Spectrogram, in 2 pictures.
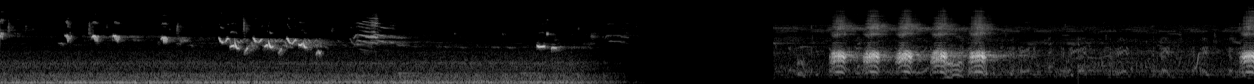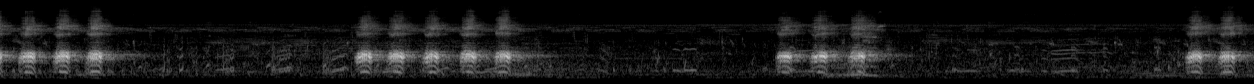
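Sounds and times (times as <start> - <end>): crow calling: 8.3 - 10.1, 12.4 - 13.8, 16.0 - 18.0, 20.3 - 21.6, 24.4 - 25.0.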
